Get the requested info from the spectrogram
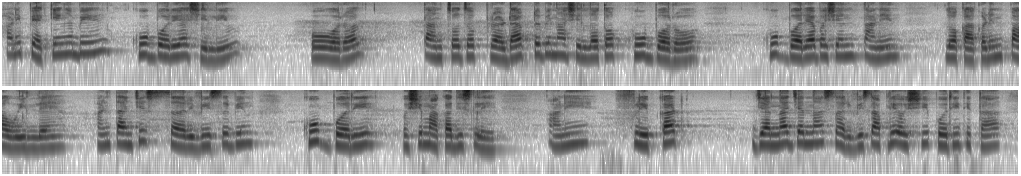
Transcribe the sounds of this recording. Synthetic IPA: aɽ̃ipɛkiŋɡbikʰuːpːəɾiaɕilːi | oʋəɾəl | t̪ãnt͡sɔd͡zɔpɾɔɖək̚ʈbʱiːnaɕilːɔt̪ɔkʰuːpːɔɾɔ | kʰuːp̚bəɾjabəɕent̪aɽ̃iːn | lɔkãkəɽiːnpaʋəjlːẽ | aɽ̃it̪ãɲt͡ɕisəɾʋisbʱin | kʰuːpbəɾi | əɕim̤akad̪isle | aɽ̃iflipkaʈ | d͡ʑɛnːad͡ʑɛnːasəɾʋisapliəɕibəɾid̪it̪a

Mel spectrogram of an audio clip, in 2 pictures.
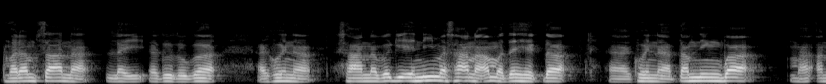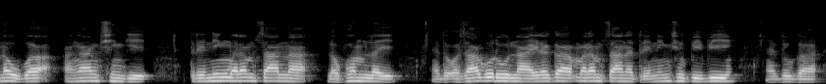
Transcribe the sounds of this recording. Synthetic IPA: mɐɾɐmsanɐlɐjɐduduɡɐ | ɐjkʰojnɐ | sanɐbɐɡienimɐsanɐːmɐdɐhek̚tɐɐjkʰojnɐtɐmniŋbɐ | mɐnɐwbɐːŋaŋsiŋɡi | tɾeniŋmɐɾɐmsanɐlɐwpʰɐmlɐj | ɐduozaɡoɾunajɾɐɡɐmɐɾɐmt͡ʃanɐtɾeniŋsupibi | ɐduɡɐ

